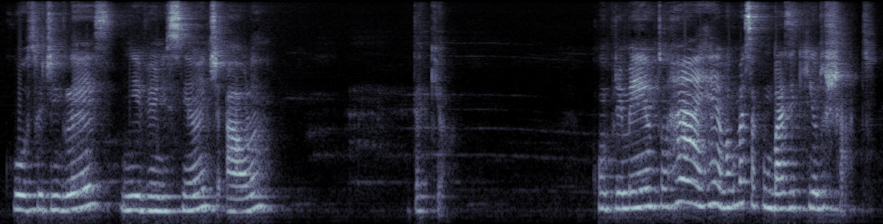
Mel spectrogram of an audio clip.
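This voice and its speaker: Brazilian woman, 30s, casual vlogger, a bit high-pitched, frank and scattered, roomy echo. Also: normal speed, long pauses, warm tone. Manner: chatty, frank, loses her train of thought. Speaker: vlogger learning English. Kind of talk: casual chat to viewers.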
